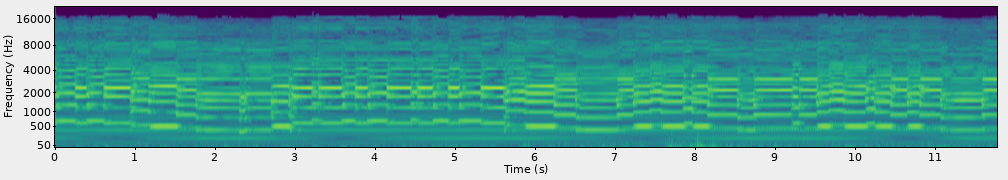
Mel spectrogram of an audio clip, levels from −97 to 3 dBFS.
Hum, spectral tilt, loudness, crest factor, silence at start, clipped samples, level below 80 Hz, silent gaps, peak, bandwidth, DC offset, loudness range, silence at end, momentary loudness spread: none; 0.5 dB/octave; -17 LUFS; 12 dB; 0 s; under 0.1%; -54 dBFS; none; -8 dBFS; 17 kHz; under 0.1%; 2 LU; 0 s; 5 LU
